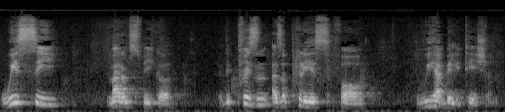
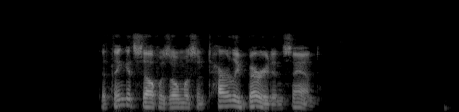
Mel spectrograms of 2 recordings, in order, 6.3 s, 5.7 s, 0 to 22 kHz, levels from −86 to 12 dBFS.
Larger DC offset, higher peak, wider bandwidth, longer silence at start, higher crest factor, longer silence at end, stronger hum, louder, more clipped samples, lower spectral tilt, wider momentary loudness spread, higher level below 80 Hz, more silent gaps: neither; first, -6 dBFS vs -20 dBFS; first, 16.5 kHz vs 7.4 kHz; second, 0.05 s vs 1.3 s; second, 16 dB vs 22 dB; second, 0.2 s vs 1.8 s; neither; first, -21 LUFS vs -37 LUFS; neither; about the same, -2.5 dB/octave vs -1.5 dB/octave; first, 15 LU vs 7 LU; first, -70 dBFS vs -84 dBFS; neither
